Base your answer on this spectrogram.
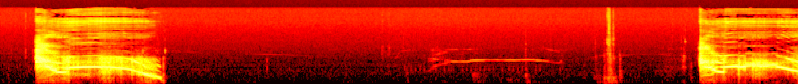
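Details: A coyote in Indian Wells during a thunderstorm gives two loud, wavering howls that slide downward, separated by a long quiet stretch.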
